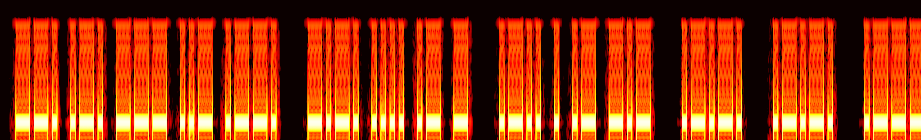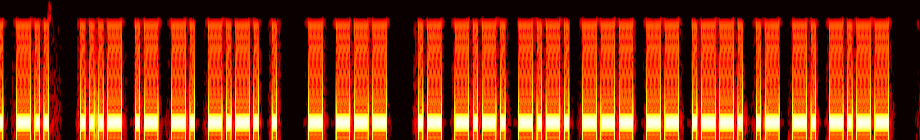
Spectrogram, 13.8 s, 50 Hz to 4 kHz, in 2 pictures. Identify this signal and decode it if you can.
Morse code, heard as a keyed tone, about 36 wpm, 550 Hz. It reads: GROUP CHAT LEAK <AR> <AR> JD VANCE TO ACCOMPANY
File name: podcast / News headlines-1x-35x35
